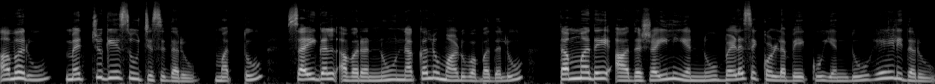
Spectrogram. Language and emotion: Kannada, neutral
